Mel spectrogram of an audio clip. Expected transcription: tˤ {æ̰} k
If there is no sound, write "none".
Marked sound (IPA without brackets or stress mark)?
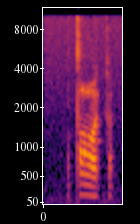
æ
